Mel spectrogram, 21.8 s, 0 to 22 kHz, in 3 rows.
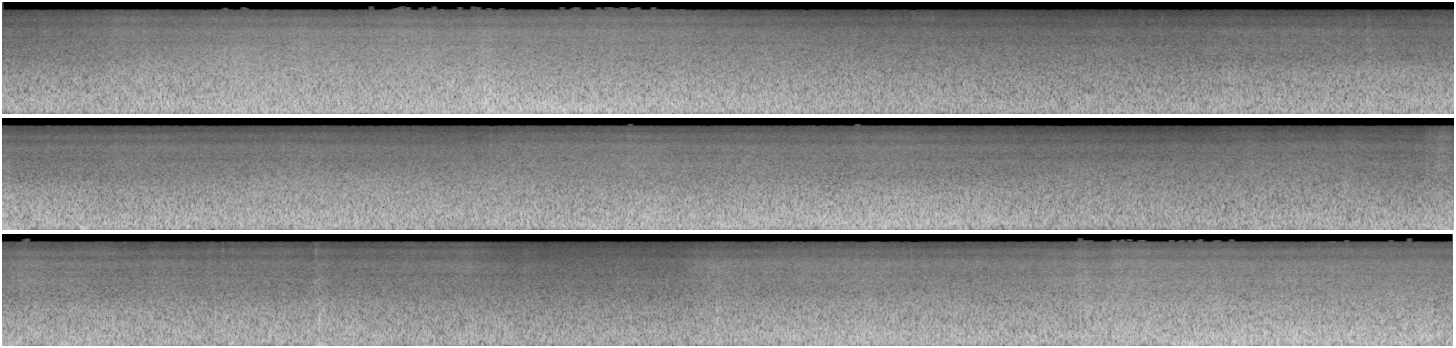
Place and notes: Sueca, Province de Valence, Espagne - La Playa de Motilla pertenece el término municipal de Sueca (Valencia)
alone on the beach with Yuki (rode NT-4/Blimp + Fostex FR-2)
